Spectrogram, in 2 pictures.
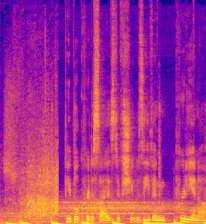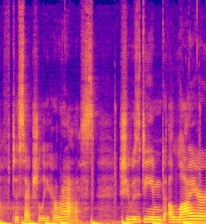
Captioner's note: hoots; uproarious laughter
